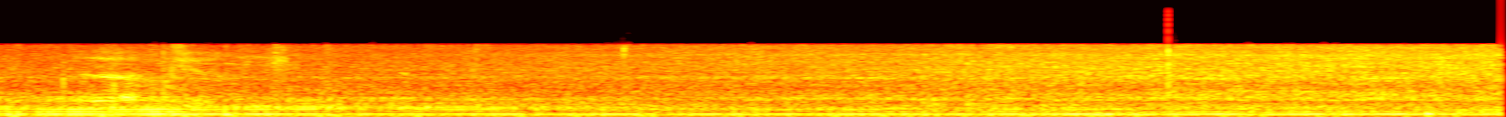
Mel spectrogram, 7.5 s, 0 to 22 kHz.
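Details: 1991 Mazda RX-7 S5 NA street-port rotary with headers and a possible Racing Beat cat-back. Uneven, lumpy idle with occasional sharp exhaust pops and crackles (afterburn). Owner doubts a vacuum leak; cause unknown.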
